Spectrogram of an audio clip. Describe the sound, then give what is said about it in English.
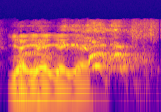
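A dog lets out one loud, drawn-out bark with a howling quality, trailing off into quieter whining sounds, as a FedEx courier knocks on the door. “Oh, FedEx knocking on my door. I'll just let my dog take care of that.”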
